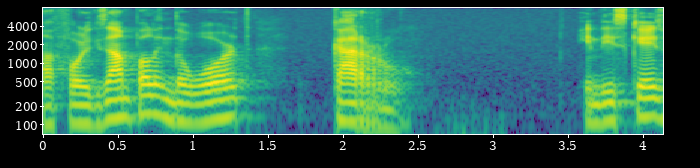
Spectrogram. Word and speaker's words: carro: For example, in the word carro. In this case, we have the spelling would be in English C-A-R-R-O. In català, C-A-R-R-O, carro.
